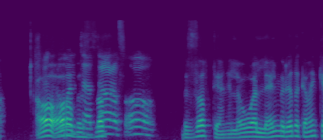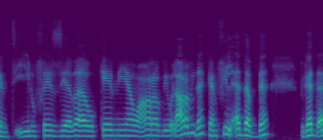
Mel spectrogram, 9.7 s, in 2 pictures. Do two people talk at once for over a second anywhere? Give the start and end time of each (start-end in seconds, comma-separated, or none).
0.6-1.9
